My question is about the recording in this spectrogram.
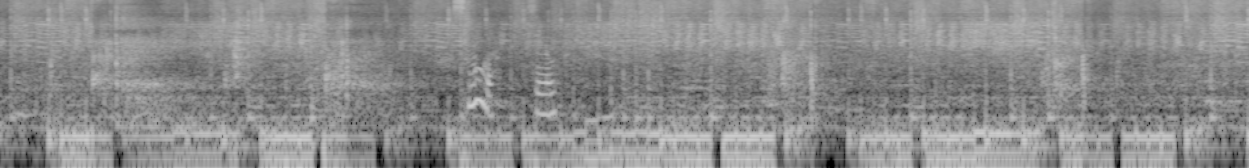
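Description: Background music with a heavy low beat, over which come a few sharp slaps of kicks striking a hand-held taekwondo kick paddle.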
